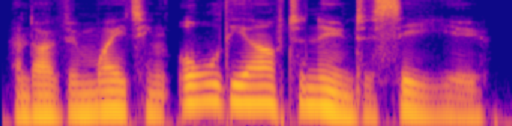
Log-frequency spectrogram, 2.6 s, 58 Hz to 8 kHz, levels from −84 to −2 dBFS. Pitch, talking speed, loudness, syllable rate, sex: 110 Hz, 235 wpm, -19 LUFS, 6.1 syllables/s, male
